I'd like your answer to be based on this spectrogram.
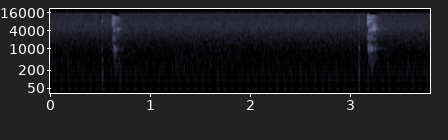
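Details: Hiccups in a puppy, stopped when a heater turned on and startled him: two soft, abrupt hiccups about two and a half seconds apart over quiet room hum, phone recording.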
